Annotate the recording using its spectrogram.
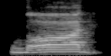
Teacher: अपनी जो दाढ़ें हैं, उनसे ज़ुबान का किनारा मिलाते हुए अदा करेंगे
